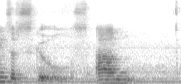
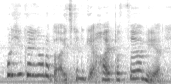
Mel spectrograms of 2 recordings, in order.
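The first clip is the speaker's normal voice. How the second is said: furious, much higher-pitched outburst; 13 semitones higher, faster than usual. Acted. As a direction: snap back at him in alarm, high and angry. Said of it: "say furiously".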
